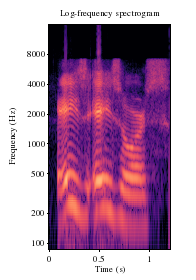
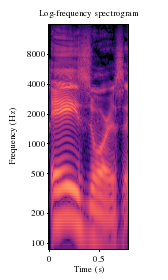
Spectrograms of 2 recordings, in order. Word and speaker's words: Azores: The Azarks or Ozarks? – Azores. – Azores.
